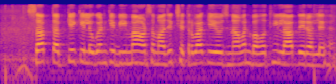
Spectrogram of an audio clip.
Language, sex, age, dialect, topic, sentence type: Magahi, female, 25-30, Western, banking, statement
